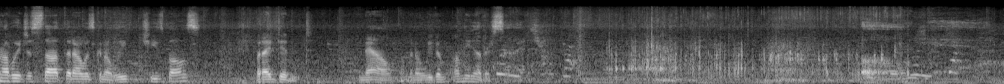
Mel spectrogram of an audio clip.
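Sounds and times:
cheese balls pouring from plastic jar: 6.0 - 9.2.

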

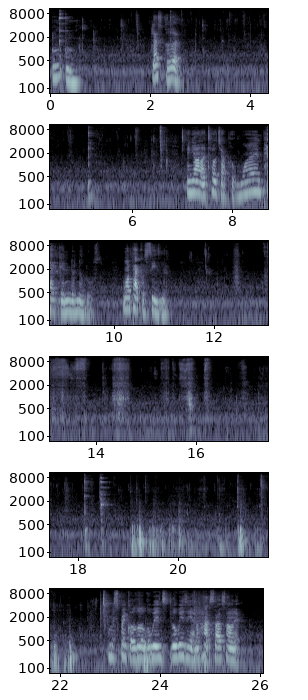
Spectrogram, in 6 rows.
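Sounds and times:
chewing and mouth sounds: 0.4 - 7.1, 11.3 - 23.0.

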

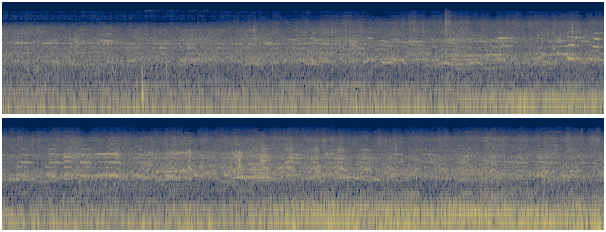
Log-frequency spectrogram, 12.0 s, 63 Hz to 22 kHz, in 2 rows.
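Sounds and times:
birds calling: 0.0 - 12.0
steady low rumble: 0.0 - 12.0.

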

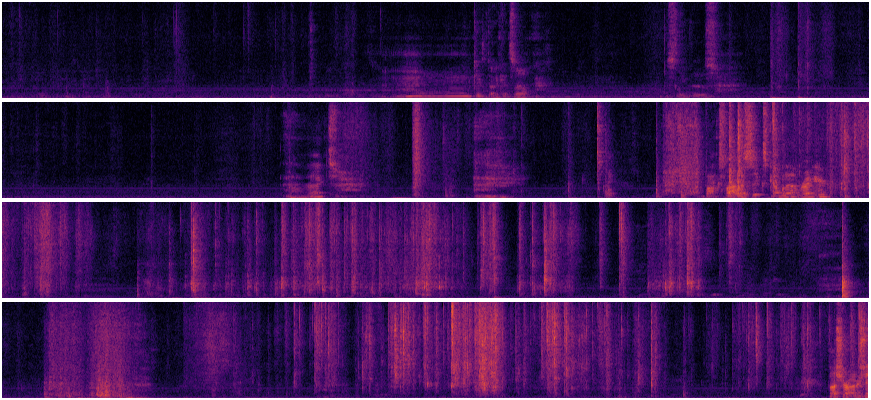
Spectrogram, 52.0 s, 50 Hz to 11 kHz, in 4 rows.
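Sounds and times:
foil packs crinkling: 22.9 - 37.6, 42.0 - 52.0.

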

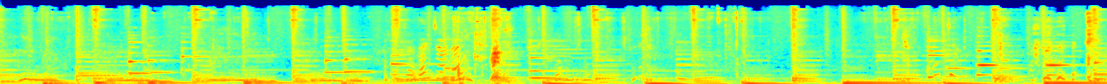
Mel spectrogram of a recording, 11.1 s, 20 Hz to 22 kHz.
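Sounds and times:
background music: 0.0 - 11.0
small dog yipping: 4.6 - 6.4.

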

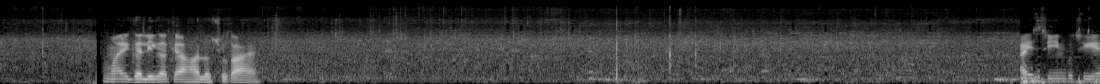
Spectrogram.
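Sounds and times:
rain on pavement: 0.0 - 10.4.

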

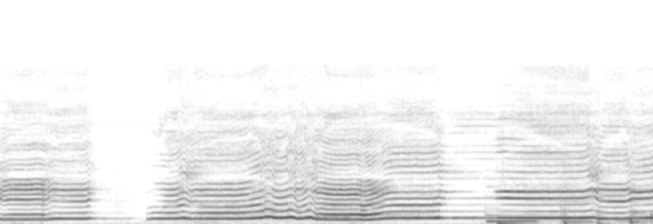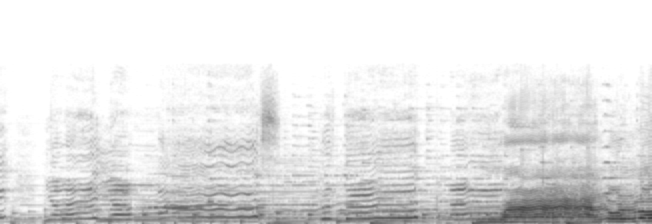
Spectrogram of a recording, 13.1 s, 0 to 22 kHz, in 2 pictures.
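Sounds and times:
woman singing with vibrato: 0.0 - 13.0
gamelan struck notes: 4.8 - 13.0.

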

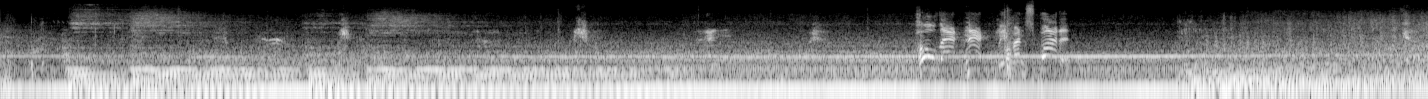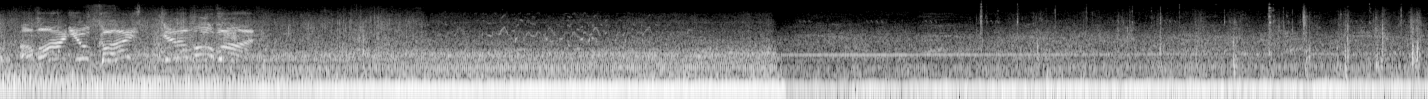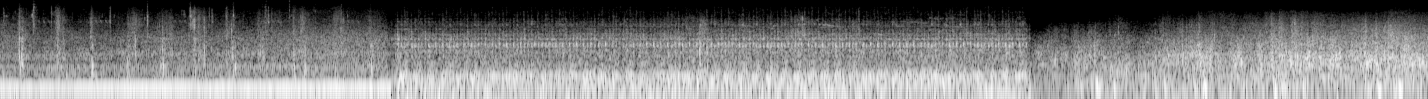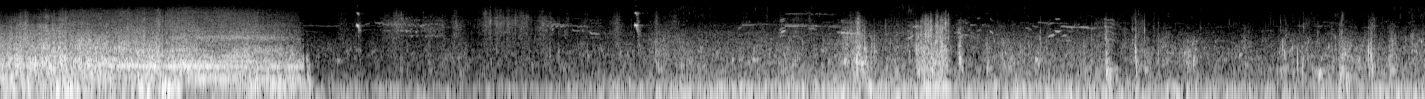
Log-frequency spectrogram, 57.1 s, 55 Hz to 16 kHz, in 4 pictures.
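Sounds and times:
motorboat engines droning: 0.0 - 57.0.

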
